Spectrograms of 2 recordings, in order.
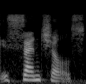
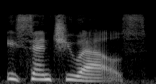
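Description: First: The word ends with a 'shuls' sound. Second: The word ends with a 'chuals' sound. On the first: The speaker calls it wrong. "It's not like essentials" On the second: The speaker calls it right. "it's T-U-A-L-S at the end. It's like essentials"

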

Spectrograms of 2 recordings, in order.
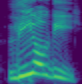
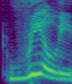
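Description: First: It is said with a Korean accent. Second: It is said with a native-like English accent. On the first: The speaker calls it wrong. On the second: The speaker calls it right.

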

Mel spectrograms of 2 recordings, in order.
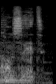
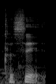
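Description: First: It is said in a German accent. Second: It is said in an English accent.

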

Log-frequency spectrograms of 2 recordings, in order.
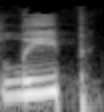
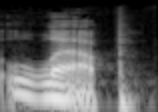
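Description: First: The vowel is a long ee sound. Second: The vowel is a short e sound. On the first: The speaker calls it wrong. "we said Leap Castle" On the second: The speaker calls it right. "It's actually pronounced Lepp"

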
